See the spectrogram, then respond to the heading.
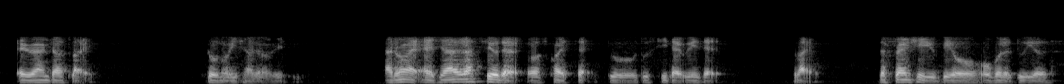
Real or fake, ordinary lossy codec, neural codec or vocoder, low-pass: fake; none; vocoder, 44.1 kHz, 128 mel bands, Pupu-Vocoder; 3.6 kHz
